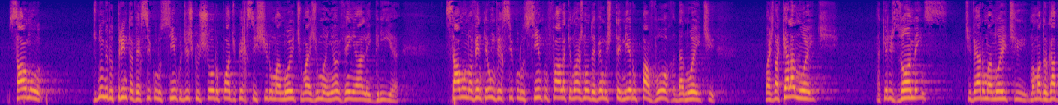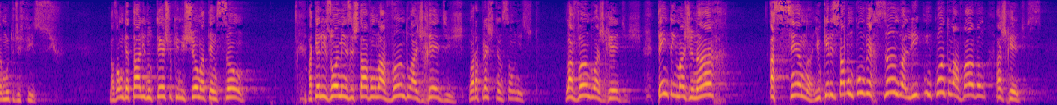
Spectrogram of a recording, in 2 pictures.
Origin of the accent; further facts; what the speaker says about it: Rio de Janeiro, Brazil; nós que somos cariocas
